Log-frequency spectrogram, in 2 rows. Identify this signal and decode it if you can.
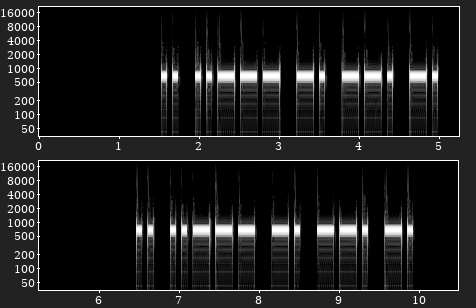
Morse code, heard as a keyed tone, about 17 wpm, 700 Hz. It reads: I2NGN I2NGN
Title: DXCC-100 Call Signs - 5 Characters - Repeated 2x - 17wpm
